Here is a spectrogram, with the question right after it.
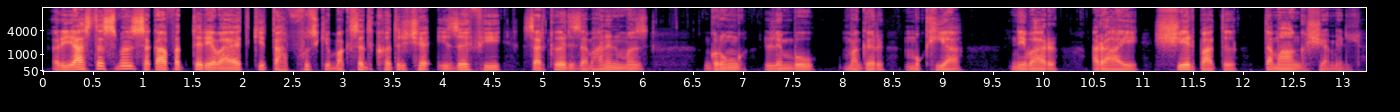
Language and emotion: Kashmiri, neutral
